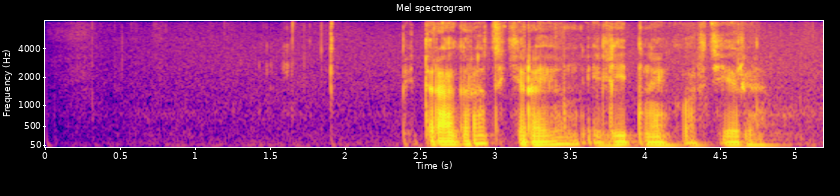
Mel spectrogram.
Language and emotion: Russian, neutral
